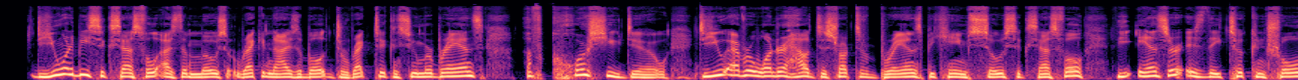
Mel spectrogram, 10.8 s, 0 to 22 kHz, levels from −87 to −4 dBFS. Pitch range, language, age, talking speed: 155-190 Hz, English, 30-49, 175 wpm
